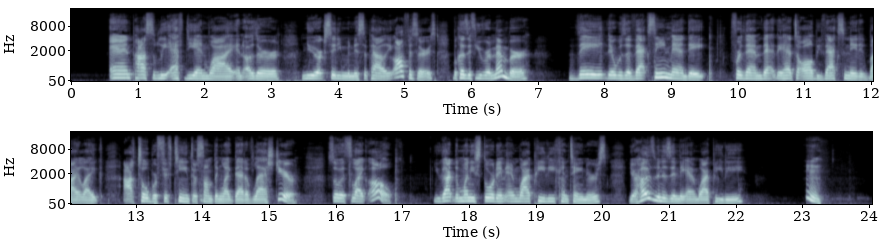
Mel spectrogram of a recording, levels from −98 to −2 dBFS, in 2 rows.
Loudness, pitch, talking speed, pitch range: -22 LUFS, 165 Hz, 145 wpm, 150-180 Hz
